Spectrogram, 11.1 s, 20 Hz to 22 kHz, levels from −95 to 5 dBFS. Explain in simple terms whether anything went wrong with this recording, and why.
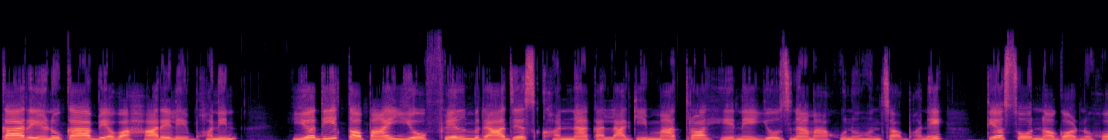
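Something did go wrong, from start to finish. The speech has a gritty, grainy edge, and the brightest sounds flicker or thin out. Nothing reaches above 17.1 kHz. The likely cause is Bluetooth SBC compression squeezing the audio too hard, starving the treble of detail.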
